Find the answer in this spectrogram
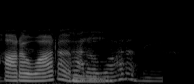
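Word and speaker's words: Pottawattamie: Pottawatomie. – Well, this one was built in 18... – sounds like a lobotomy. Pottawatomie.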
